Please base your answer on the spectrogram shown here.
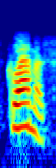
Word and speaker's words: Glamis: And up in Southern California deserts, out by Glamis.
